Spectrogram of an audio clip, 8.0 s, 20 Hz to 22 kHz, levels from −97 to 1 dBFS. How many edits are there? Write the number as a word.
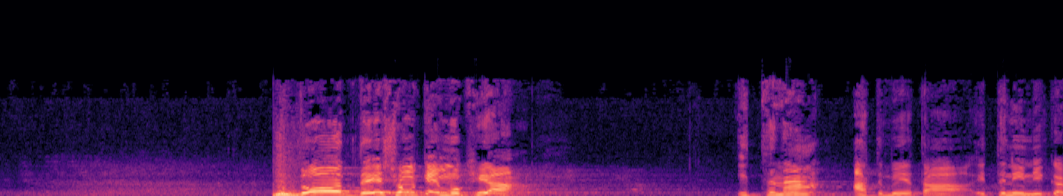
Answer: one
